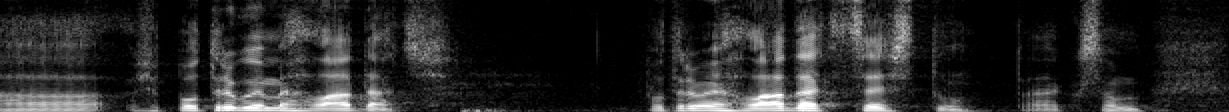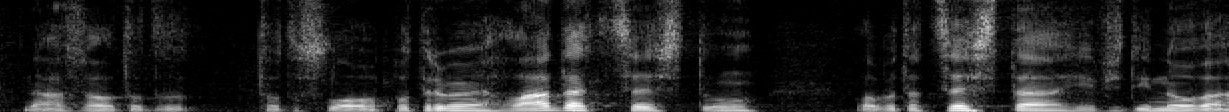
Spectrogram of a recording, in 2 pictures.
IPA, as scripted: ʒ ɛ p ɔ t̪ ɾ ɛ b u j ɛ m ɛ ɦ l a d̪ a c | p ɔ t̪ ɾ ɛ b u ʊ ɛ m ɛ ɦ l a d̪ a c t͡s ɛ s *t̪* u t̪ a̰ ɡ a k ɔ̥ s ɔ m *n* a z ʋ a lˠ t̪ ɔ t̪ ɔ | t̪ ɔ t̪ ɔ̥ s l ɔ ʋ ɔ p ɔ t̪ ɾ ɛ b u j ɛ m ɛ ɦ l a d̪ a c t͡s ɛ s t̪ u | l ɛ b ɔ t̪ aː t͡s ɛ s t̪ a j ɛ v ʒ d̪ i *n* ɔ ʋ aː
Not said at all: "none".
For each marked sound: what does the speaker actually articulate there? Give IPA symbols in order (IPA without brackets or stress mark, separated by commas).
t̪, n, n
